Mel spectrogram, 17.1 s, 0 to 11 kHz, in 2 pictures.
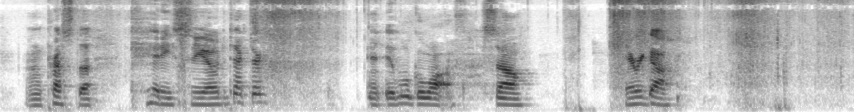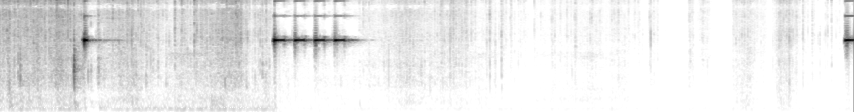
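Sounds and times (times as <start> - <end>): high-pitched alarm beeps: 11.3 - 12.1.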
